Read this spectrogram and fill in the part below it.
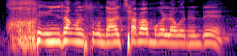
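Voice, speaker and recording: A woman's voice: mid-range voice, level tone, fast talker, darkish tone. An outspoken woman in her eighties preaching a testimony sermon as a missionary, blunt and emphatic. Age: 80s.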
